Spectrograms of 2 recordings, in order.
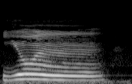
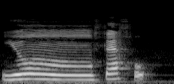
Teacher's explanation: the rounded mouth of the dhamma should flatten out to flat lips · Term: ikhfa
